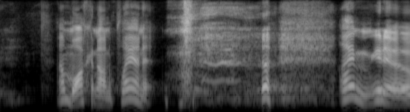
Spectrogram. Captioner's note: laughs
